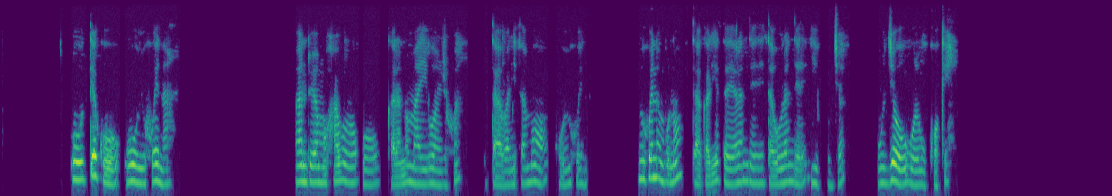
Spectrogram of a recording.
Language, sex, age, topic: Oshiwambo, female, 25-35, agriculture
